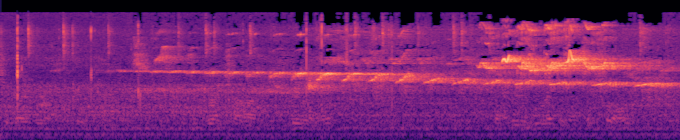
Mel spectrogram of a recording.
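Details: Juvenile crested partridge calling: a thin, high whistled tone gliding slowly downward, joined in the second half by bursts of sharp, high chirps and twitters over a faint background hiss.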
